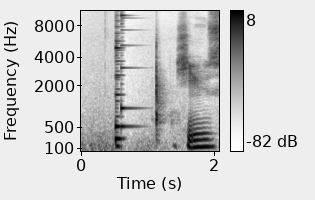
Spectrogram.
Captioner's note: buzzer ringing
